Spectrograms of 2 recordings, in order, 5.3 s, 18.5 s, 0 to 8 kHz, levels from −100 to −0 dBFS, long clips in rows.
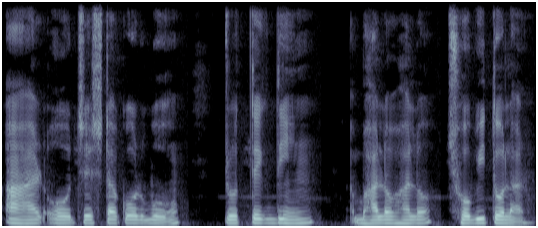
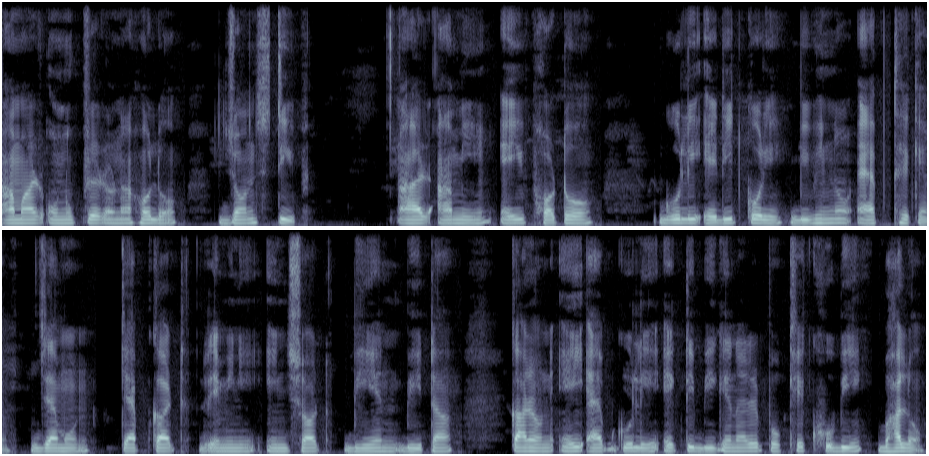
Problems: constant background noise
